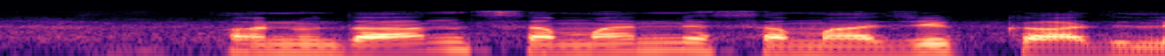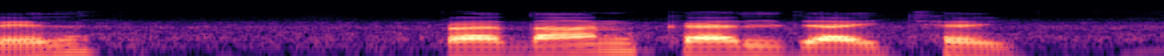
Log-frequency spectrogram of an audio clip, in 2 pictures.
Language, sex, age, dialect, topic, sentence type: Magahi, male, 25-30, Western, banking, statement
